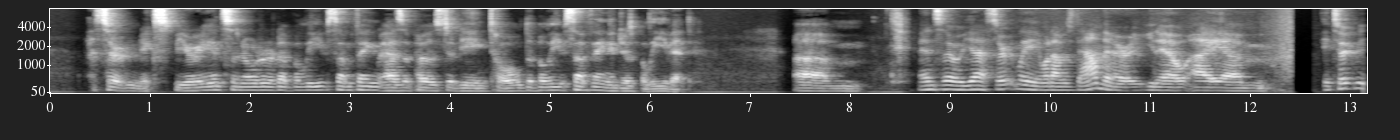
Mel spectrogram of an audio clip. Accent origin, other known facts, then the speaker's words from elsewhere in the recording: Portsmouth, New Hampshire, United States; So I grew up largely in Portsmouth, New Hampshire.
